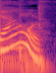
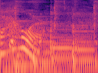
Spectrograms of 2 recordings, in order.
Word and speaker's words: hour: owner the animal the hour wait H is not a vowel sound it's a consonant sound but it's not the first sound the H is silent the hour but what about the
